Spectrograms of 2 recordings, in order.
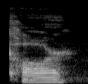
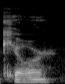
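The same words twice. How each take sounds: First: It is said in a standard pronunciation. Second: It is said in a local County Down pronunciation. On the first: "find very hard to say" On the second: "To us, it's a car"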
